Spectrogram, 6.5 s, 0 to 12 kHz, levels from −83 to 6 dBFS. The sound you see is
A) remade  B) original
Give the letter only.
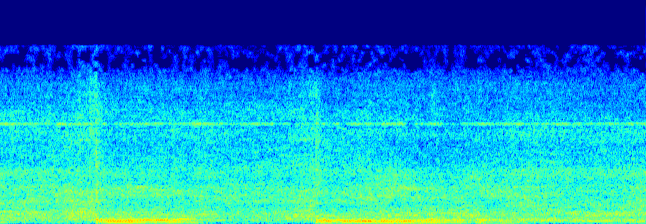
A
